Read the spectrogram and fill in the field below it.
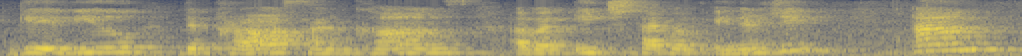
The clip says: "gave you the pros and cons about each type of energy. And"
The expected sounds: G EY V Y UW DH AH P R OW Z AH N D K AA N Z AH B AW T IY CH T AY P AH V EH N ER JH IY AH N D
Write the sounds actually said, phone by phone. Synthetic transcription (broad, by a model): G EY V Y UW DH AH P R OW S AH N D K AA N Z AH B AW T IY CH T AY P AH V EH N ER JH IY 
